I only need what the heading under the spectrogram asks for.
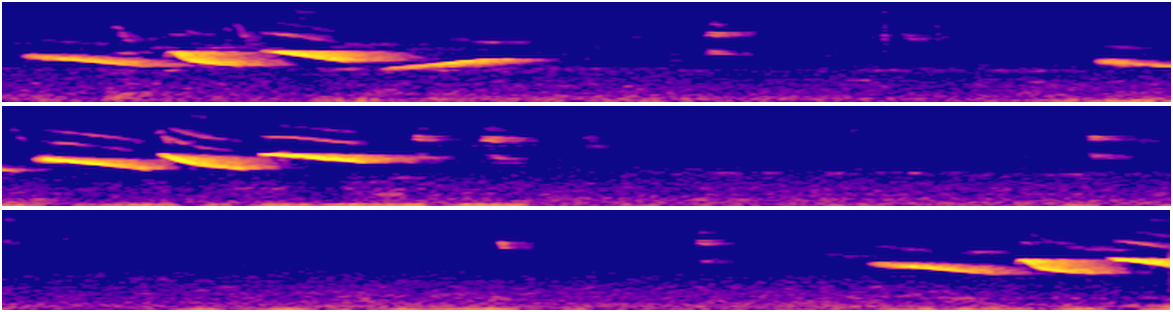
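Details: Captive Green-winged Saltators in a song duel in Brazil, one on a slower first note while not yet agitated, the other singing very fast; three bursts of loud, rich, slurred whistled notes about every four seconds, with soft high chips between.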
